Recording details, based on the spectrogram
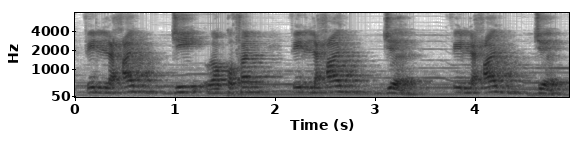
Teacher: اب یہاں پر جو قلقلہ ہوگا وہ قلقلہ اکبر ہوگا، یعنی سب سے بڑا والا قلقلہ ہوگا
